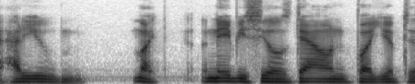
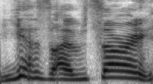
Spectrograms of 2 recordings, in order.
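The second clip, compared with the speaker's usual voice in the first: mock playful child tone, higher; 12 semitones higher, 4 dB louder than usual. Imitating how another speaker said sorry: imitating a playful child tone. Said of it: "like a little playful child".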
